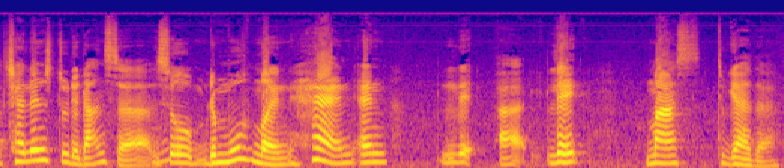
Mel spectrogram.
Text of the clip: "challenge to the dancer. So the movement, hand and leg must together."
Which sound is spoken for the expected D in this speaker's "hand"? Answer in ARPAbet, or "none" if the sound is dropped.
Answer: none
